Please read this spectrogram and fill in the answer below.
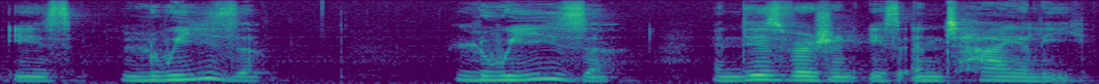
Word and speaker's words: Louise: But another version of that name is Louise, Louise, and this version is entirely feminine.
